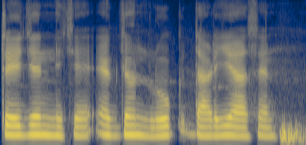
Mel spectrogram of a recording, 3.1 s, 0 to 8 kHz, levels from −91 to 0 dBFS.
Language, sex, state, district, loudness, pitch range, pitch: Bengali, male, Assam, Hailakandi, -16 LUFS, 135-150 Hz, 140 Hz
